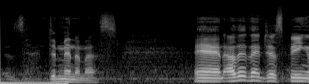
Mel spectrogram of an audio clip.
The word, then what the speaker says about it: de minimis: in Utah, and so instead of saying de minimis, we say de minimus, and so I always spell it wrong.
